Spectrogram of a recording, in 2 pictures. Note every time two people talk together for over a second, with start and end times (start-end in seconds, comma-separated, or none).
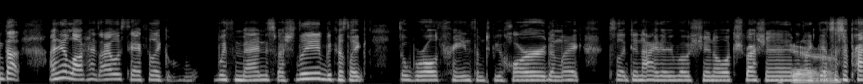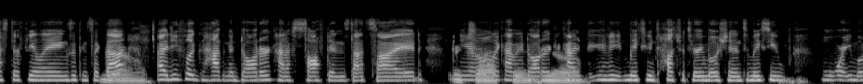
13.2-14.4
